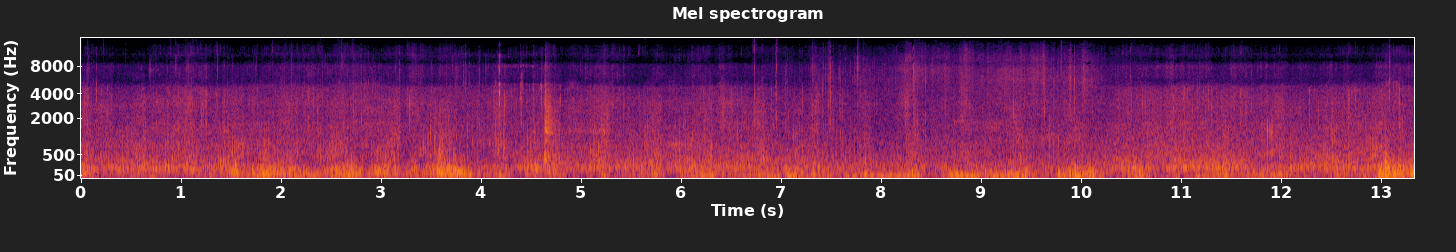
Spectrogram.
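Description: Strong wind gusts and roars into a microphone outdoors.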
